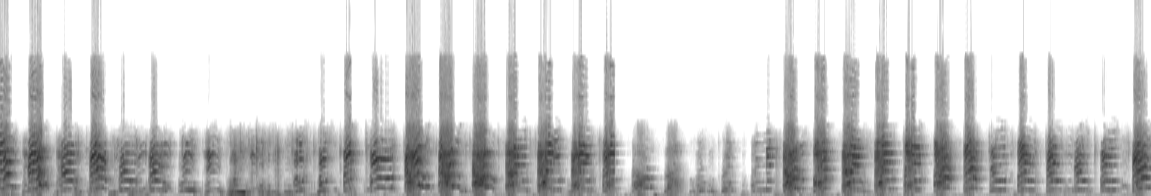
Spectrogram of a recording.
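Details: Five-week-old Golden Retriever–Alaskan Malamute mix puppies give shrill, rapid yips and squeaky whines, repeated about every half second.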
